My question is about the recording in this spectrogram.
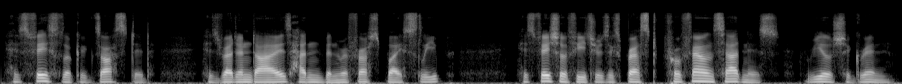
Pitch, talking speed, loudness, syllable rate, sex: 110 Hz, 135 wpm, -19 LUFS, 4.6 syllables/s, male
